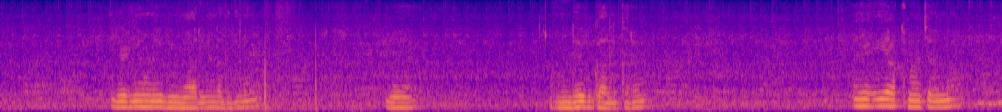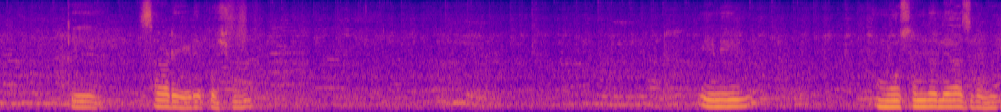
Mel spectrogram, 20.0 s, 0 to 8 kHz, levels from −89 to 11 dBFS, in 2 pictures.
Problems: constant background noise, echo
